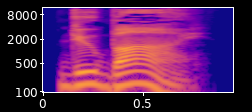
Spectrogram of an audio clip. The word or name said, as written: Dubai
